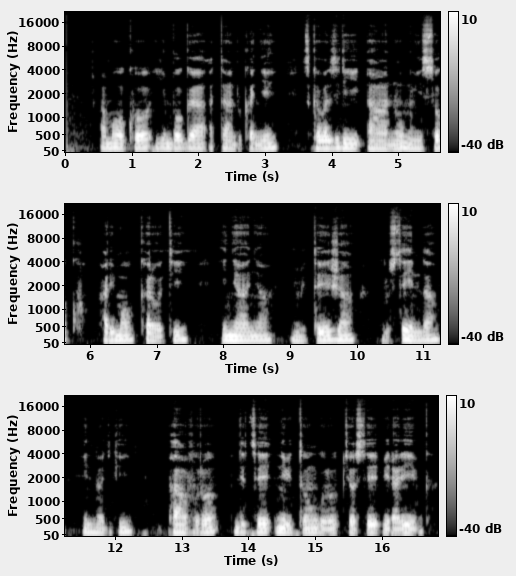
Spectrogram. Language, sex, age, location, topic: Kinyarwanda, male, 50+, Nyagatare, agriculture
